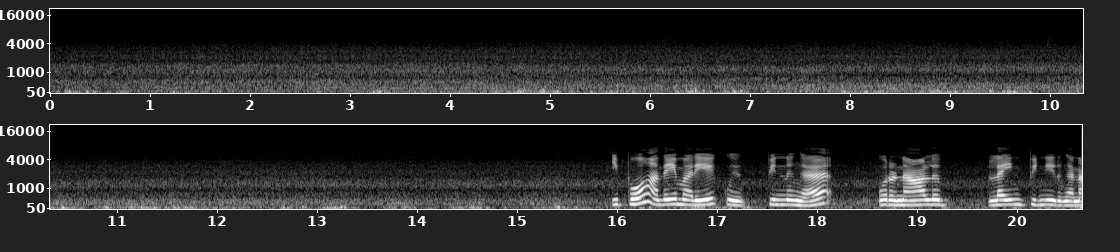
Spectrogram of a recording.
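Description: Plastic strips rustle and crinkle as they are threaded through a woven basket.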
